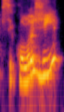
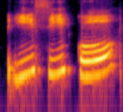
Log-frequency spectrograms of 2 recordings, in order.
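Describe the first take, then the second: First: The opening p and s are said together. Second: A vowel is inserted between p and s. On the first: The speaker has adapted to the consonant cluster. "Algumas pessoas se adaptam" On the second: The speaker avoids the consonant cluster. "Falante brasileiro vai fazer o seguinte"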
